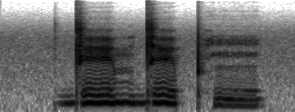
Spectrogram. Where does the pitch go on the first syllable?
high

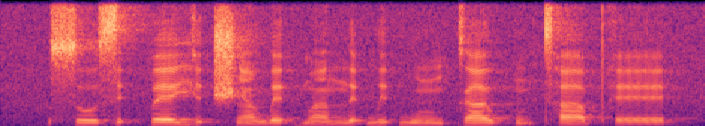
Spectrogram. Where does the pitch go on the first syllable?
low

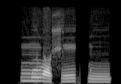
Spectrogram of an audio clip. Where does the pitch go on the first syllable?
high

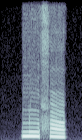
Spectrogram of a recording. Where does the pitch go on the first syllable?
low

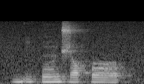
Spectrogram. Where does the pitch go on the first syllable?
low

